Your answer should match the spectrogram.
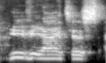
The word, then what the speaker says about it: uveitis: it's uveitis and eosinophilic esophagitis rheumatoid arthritis, and allergic disease.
